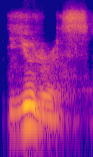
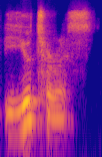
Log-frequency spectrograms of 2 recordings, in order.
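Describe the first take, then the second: First: The T sounds soft, almost like a D. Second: The T is pronounced strongly and crisply. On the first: This is how it is said in the US. "in U S English, uterus, it's as if the T would turn into a D" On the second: This is how it is said in England. "In England, they would pronounce this word uterus. Okay, the T is really strong"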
